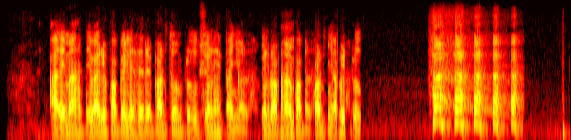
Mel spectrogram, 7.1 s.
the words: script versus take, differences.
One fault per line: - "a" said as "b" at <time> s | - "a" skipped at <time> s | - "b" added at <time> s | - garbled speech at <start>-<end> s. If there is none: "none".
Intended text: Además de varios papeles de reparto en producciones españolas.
- garbled speech at 3.3-4.5 s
